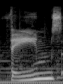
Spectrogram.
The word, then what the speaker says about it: Thames: taking it um so Mason Thames I think is how you say his last name famous Maybe t-h-a-m-e-s um who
